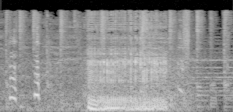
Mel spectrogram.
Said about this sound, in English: It's a fart ninja, and I'll just say for the record as a mom that farts are not funny, and I don't want to hear farts at the table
